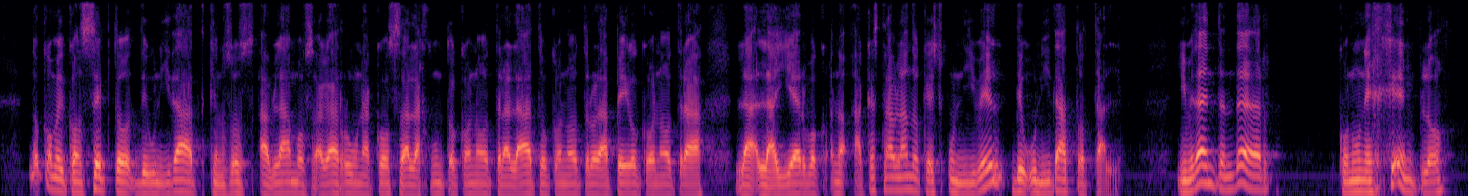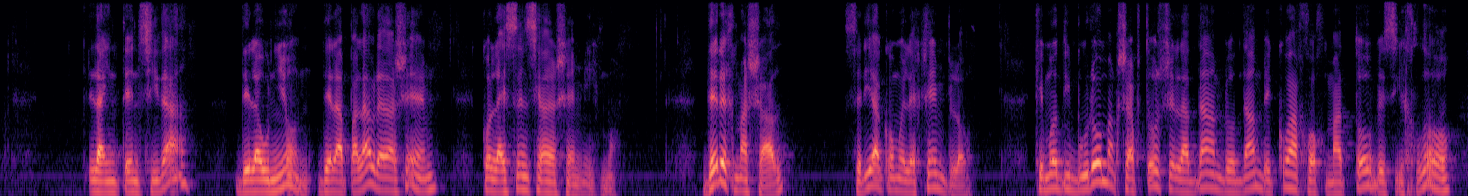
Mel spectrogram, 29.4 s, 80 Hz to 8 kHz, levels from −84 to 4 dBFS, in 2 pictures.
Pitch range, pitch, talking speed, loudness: 105-140 Hz, 120 Hz, 145 wpm, -22 LUFS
